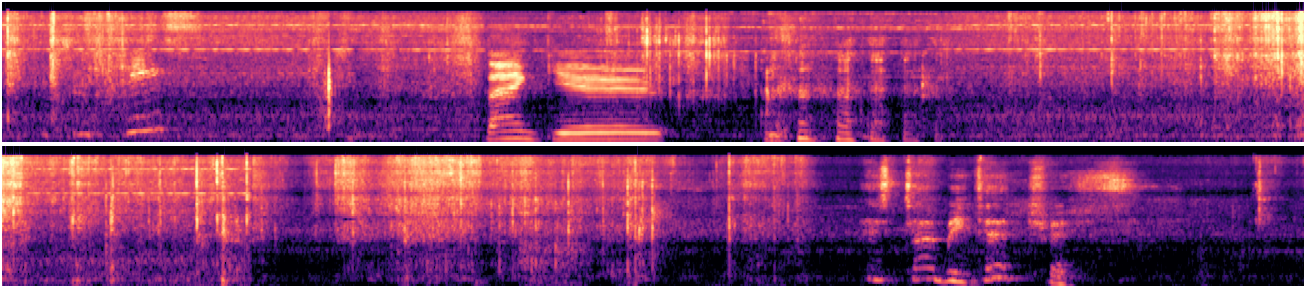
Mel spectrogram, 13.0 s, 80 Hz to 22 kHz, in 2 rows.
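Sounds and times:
wrapping paper tearing: 1.5s - 4.2s, 5.0s - 10.6s
tissue paper crinkling: 1.7s - 4.0s, 5.0s - 10.6s.

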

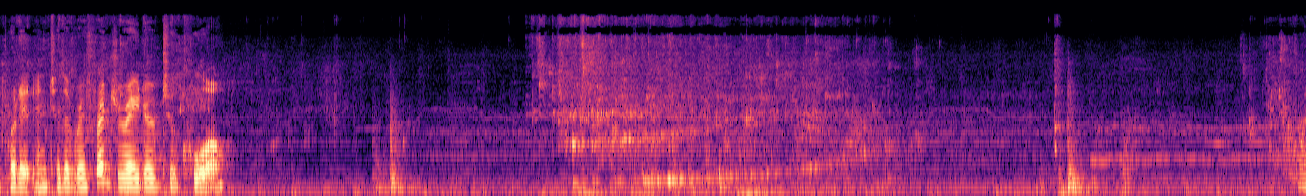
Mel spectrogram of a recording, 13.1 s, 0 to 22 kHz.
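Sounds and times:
milk pouring into glass jar: 5.2s - 9.3s.

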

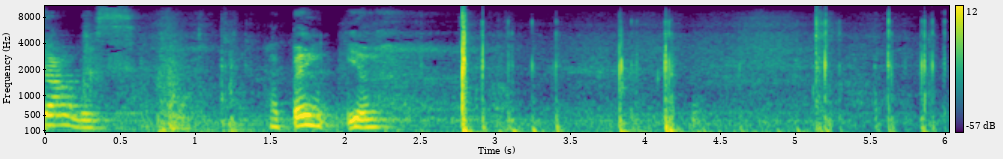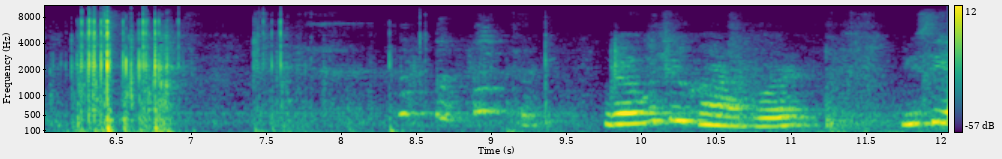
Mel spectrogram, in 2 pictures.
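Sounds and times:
fabric rustling on microphone: 3.0s - 7.6s.

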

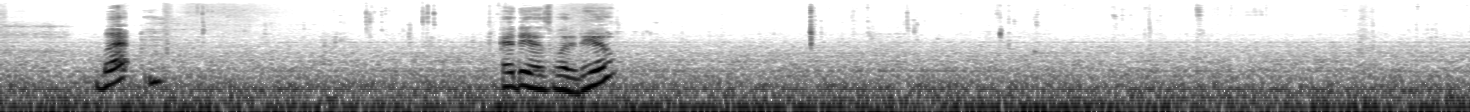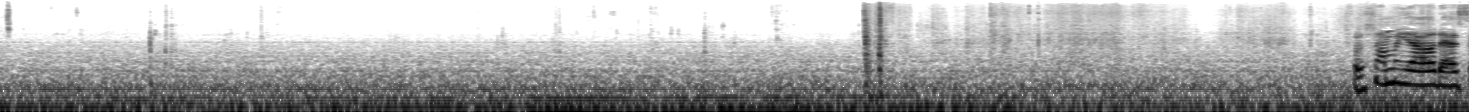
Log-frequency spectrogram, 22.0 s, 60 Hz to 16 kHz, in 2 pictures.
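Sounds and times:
low rumble: 0.0s - 22.0s
person chewing: 2.4s - 3.8s, 4.8s - 13.2s, 14.5s - 17.2s.

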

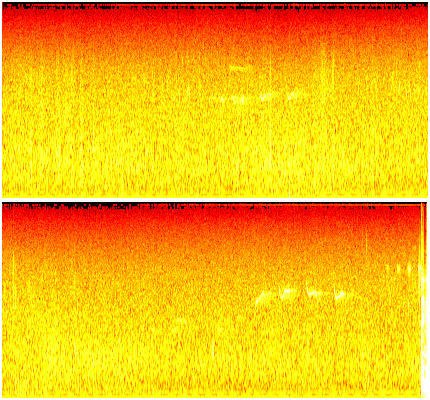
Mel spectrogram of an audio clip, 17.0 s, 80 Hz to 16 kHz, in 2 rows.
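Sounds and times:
faint clicks and rustling: 0.0s - 3.5s
film soundtrack hiss and hum: 0.0s - 17.0s.

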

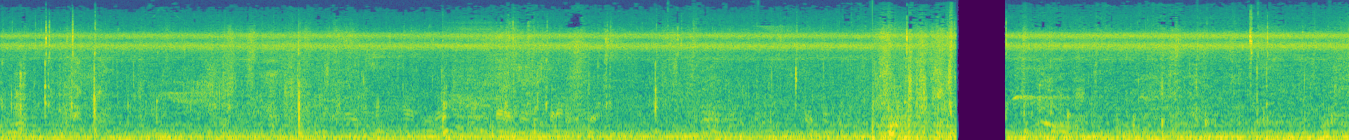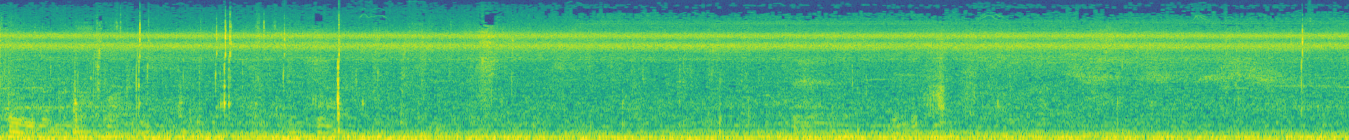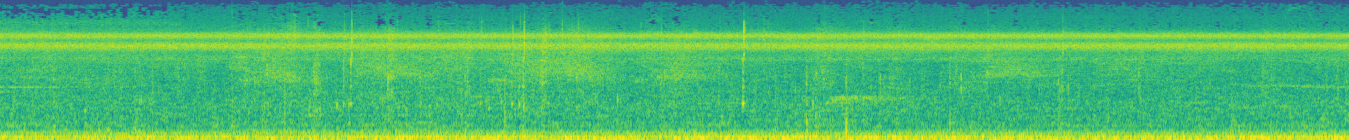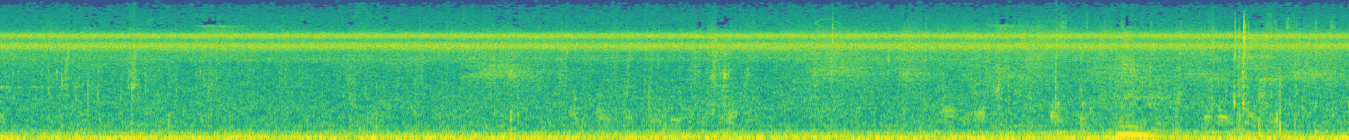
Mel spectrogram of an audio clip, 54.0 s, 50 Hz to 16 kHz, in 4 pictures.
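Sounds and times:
insects trilling: 0.0s - 9.5s, 10.1s - 53.9s.

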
